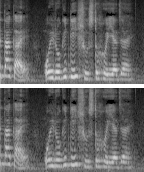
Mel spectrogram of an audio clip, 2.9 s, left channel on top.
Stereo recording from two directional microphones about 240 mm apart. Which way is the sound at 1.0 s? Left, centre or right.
Left.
